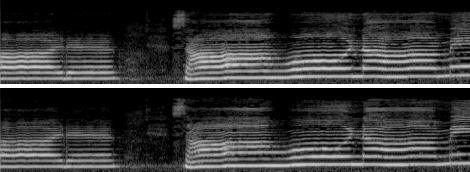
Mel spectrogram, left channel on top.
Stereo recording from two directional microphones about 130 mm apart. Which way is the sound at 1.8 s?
35° right (ahead or behind).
